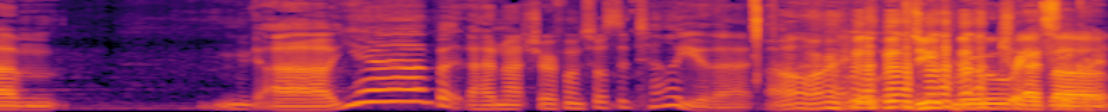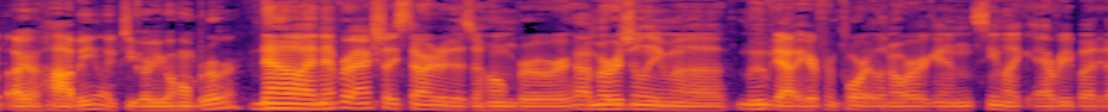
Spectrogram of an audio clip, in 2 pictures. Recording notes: Moby Dick by Herman Melville at Finback Brewery.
